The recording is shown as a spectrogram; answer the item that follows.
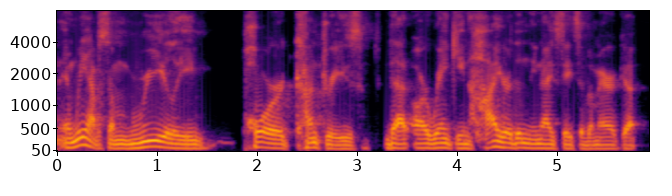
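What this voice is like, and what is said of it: Strained voice, losing it. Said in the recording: “while I'm losing my voice”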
